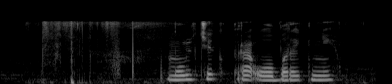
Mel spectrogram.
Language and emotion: Russian, neutral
